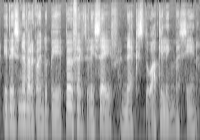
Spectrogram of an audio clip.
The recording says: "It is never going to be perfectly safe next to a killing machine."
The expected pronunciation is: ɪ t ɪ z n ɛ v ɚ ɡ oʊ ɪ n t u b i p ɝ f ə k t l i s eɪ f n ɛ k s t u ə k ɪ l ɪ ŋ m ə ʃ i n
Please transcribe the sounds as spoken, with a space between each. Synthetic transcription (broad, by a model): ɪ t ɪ s n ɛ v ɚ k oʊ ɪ n t u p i p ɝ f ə k t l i s eɪ f n ɛ k s t u ə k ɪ l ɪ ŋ m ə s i n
